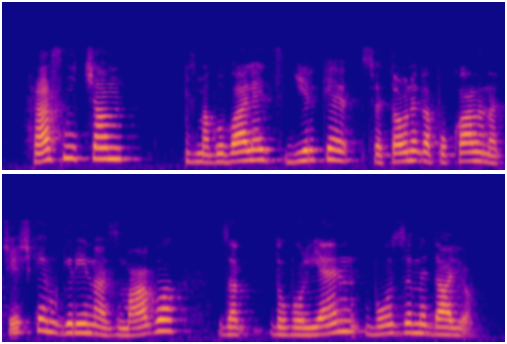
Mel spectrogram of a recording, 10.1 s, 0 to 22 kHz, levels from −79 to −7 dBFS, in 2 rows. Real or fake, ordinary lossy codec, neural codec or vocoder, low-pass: fake; Opus, 32 kbps; codec, 44.1 kHz, 7.8 kbps, Pupu-Codec; 7.2 kHz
